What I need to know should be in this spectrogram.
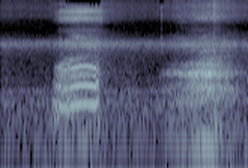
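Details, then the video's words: Indoor house cat objecting to sneezes gives a short, steady meow, then a quieter, drawn-out second call, with a constant background hiss. "My Cat Hates Sneezes!"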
